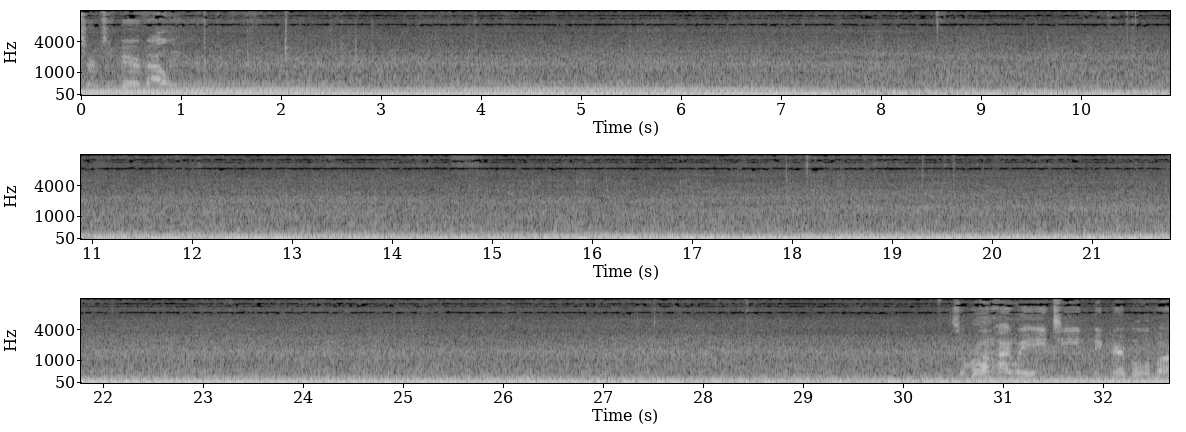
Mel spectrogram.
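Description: Car engine running with tyre and road noise on a snow-covered road, heard from inside the cabin. The engine's steady hum shifts about two seconds in and again about seven seconds in, then settles into a steady low rumble.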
